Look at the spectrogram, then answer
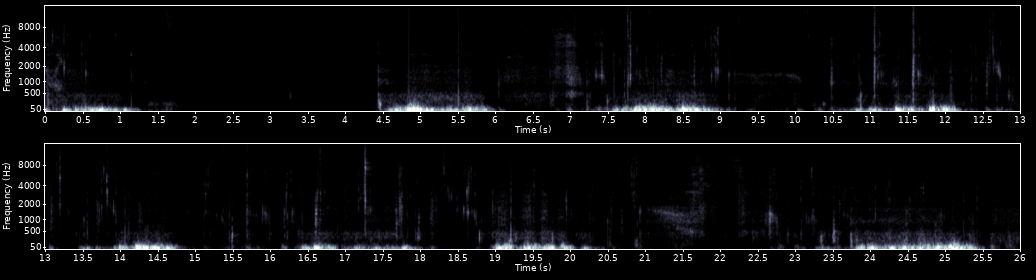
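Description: Crunchy filled biscuits are bitten and chewed in close, loud bursts of crunching separated by short pauses, with softer chewing between bites and occasional quiet speech.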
